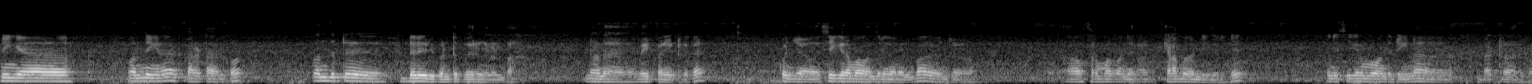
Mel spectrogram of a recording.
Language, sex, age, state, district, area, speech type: Tamil, male, 18-30, Tamil Nadu, Tiruvannamalai, urban, spontaneous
